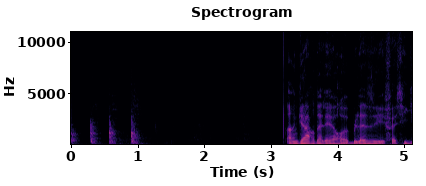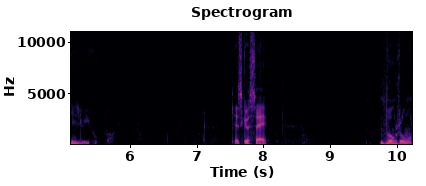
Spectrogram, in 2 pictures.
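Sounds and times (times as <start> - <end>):
firm knocking on the wooden door of a palace: 0.0 - 1.2
speech: 3.2 - 5.6, 7.6 - 8.2, 9.8 - 10.2.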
